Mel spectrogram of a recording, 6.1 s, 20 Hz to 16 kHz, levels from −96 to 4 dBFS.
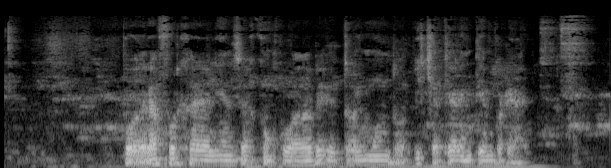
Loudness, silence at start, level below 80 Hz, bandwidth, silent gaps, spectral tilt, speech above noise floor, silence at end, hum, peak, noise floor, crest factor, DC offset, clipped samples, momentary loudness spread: -26 LUFS; 0.05 s; -46 dBFS; 11.5 kHz; none; -6.5 dB/octave; 26 dB; 0 s; none; -8 dBFS; -52 dBFS; 20 dB; under 0.1%; under 0.1%; 19 LU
